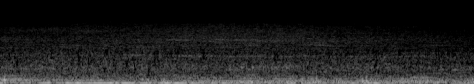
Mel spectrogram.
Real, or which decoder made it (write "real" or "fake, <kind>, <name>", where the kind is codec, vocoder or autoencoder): fake, vocoder, BigVGAN v2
